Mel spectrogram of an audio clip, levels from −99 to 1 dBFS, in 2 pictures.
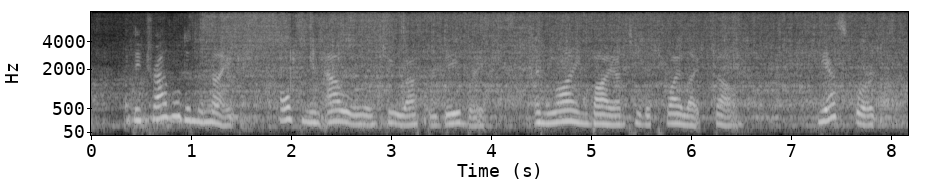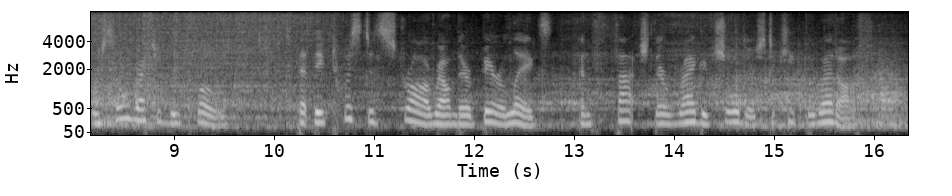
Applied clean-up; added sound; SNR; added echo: none; Wood + Toilet flush; 7 dB; none.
